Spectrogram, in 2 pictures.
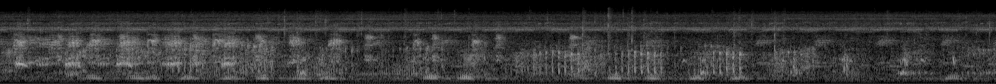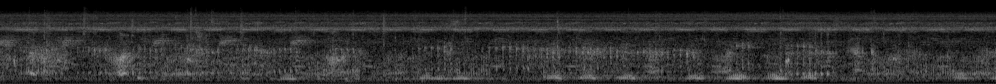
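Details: Dense nocturnal frog chorus: many croaking voices overlap in rapid, rattling pulses, loudest at the start and easing later, with a persistent high insect drone behind.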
